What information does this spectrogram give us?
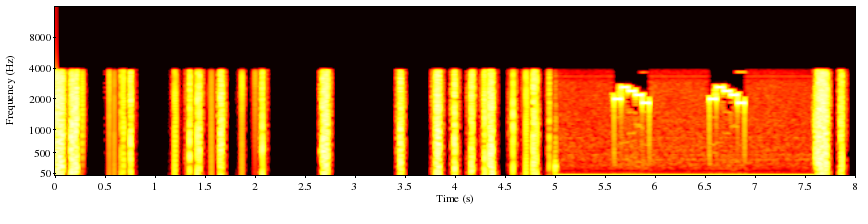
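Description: Emergency service radio alerting tones for a German relief unit's call-out: a rapid series of short, sharp tone bursts, then a hissing carrier carrying two stepped tone sequences, and one final burst.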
